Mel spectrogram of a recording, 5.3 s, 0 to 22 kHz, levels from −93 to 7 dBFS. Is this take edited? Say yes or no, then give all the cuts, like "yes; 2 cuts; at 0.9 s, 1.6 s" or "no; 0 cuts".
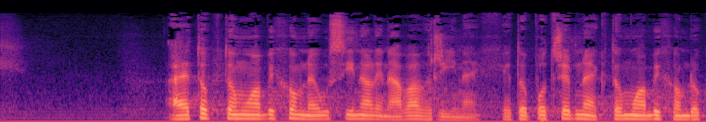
yes; 1 cut; at 1.6 s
